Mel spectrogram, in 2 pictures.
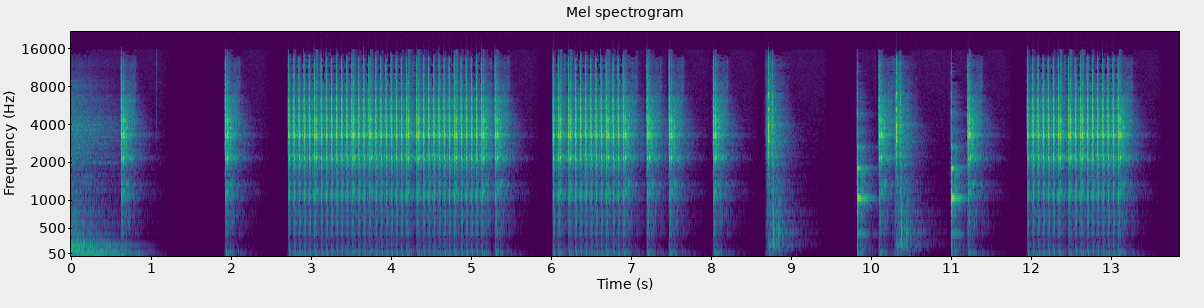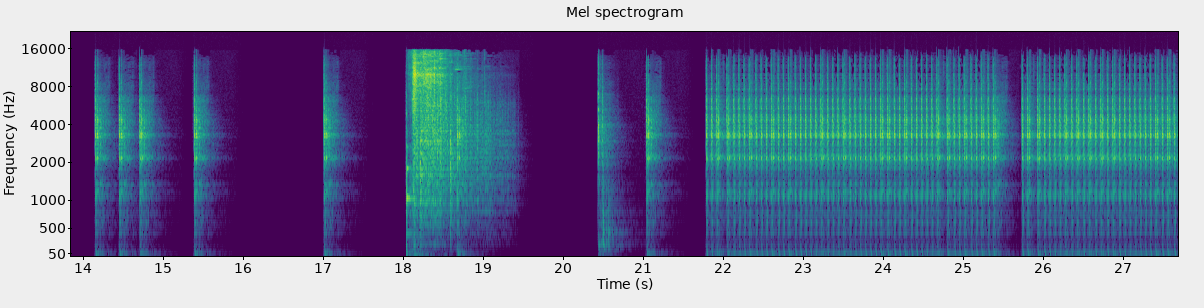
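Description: Game menu ticks click rapidly in bursts as a list scrolls.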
